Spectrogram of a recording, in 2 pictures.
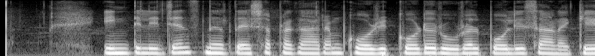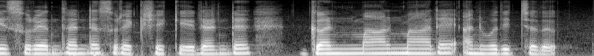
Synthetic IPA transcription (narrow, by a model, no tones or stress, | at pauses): indelid͡ʑɐnsnird̪e̞ːɕɐprɐɣaːɾɐmko̞ːɻikːo̞ːɽɨruːrɐlpo̞ːliːsaːɳɨkeːsure̞ːnd̪rɐndɐsuɾɐkʂɐkʲːɨɾe̞ɳɖɨ | ɡɐɳmaːnmaːɾe̞ʔɐnuʋɐðit͡ɕːɐðɨ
